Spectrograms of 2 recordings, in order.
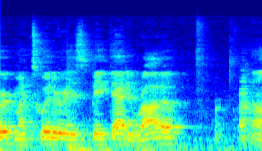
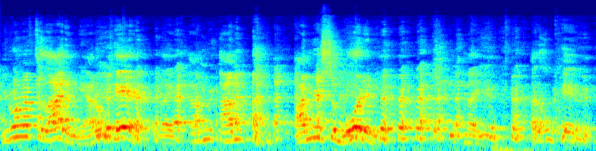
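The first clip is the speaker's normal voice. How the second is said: laughing retort; 10 semitones higher, 9 dB louder than usual. Retold or imitated. Retelling, laughing while recounting own retort.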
